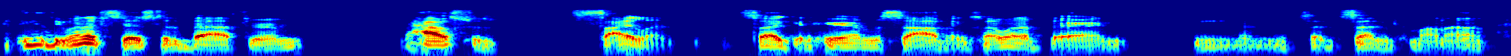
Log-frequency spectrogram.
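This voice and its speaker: A middle-aged man, a podcast guest, candidly telling a personal story in a rambling, animated way, acting out the voices of the people he quotes. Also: a bass voice, gravelly, slightly rough, no room sound. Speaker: podcast guest, brownie company founder. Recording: slightly dull, lo-fi remote audio.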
